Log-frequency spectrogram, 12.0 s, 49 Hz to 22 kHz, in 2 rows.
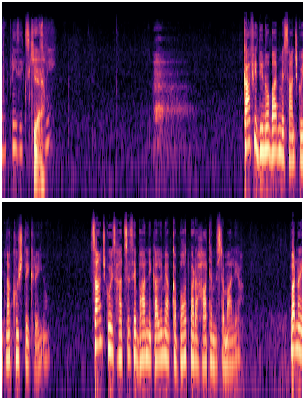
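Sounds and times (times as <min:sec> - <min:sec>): breathy sigh: 0:03.0 - 0:03.9.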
